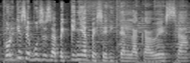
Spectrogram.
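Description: A woman's voice: medium pitch, lively intonation, fast, faint music behind. A woman with an Argentine accent co-hosting children's radio, chatting playfully and expressively with mock amazement.

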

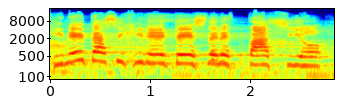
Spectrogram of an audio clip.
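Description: An Argentine woman with a fairly high voice co-hosts a children's radio show. She is playful and theatrical, slowly stretching out words, with faint music behind her. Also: sharp tone, in a large hall.

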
